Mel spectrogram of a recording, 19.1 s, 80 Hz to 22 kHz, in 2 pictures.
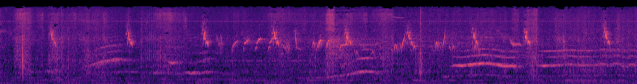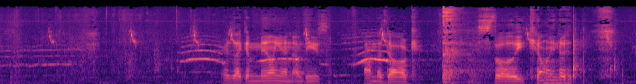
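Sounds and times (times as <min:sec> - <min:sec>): small birds chirping: 0:00.0 - 0:19.0
rising gliding bird calls: 0:00.8 - 0:15.6.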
